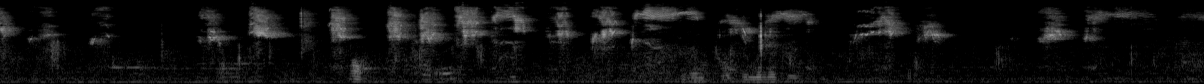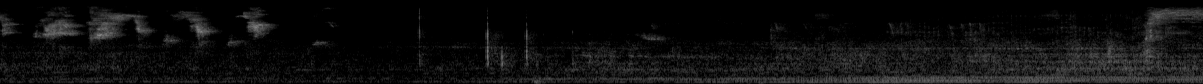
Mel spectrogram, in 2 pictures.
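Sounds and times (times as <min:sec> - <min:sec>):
young monkey squealing: 0:00.0 - 0:01.2, 0:02.0 - 0:09.5, 0:10.4 - 0:15.4, 0:23.4 - 0:24.0.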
